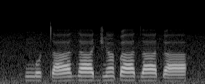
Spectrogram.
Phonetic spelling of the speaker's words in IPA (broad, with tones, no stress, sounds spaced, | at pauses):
ŋ o˧ t aː˨˦ z aː˦ d͡ʒ ã˦ ɓ aː˦ d aː˦ ɗ aː˧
